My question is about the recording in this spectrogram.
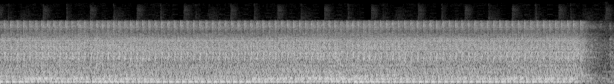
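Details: Motorcycle revived after sitting, first start and idle: loud, busy idle with a fast, uneven metallic knock and rattle about four times a second; source of the rattle unknown; engine knocking rattle.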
